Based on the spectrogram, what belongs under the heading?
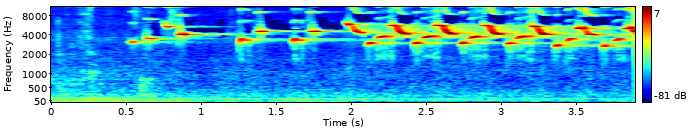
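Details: Goldfinch × canary hybrid singing a clean song, used to stimulate males to sing and to teach young birds; thin whistled notes start slowly, then quicken into a dense run of rapid, slurred trills and twitters.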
